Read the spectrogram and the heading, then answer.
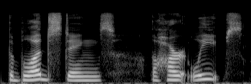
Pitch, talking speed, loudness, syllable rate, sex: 200 Hz, 145 wpm, -19 LUFS, 3.1 syllables/s, female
